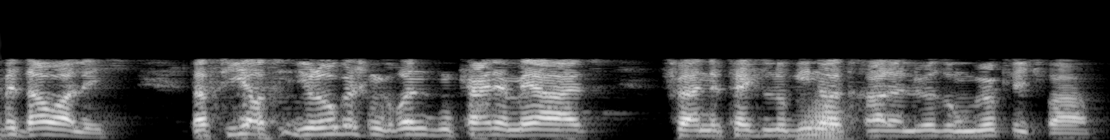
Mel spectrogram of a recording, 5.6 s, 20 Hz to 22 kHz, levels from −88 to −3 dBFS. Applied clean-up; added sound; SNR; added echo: classical method WPE with log-MMSE.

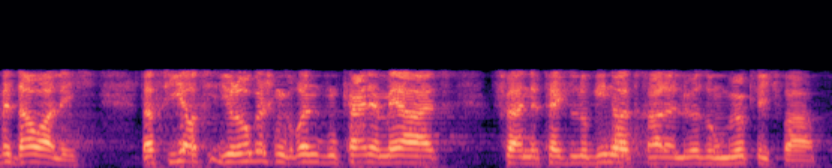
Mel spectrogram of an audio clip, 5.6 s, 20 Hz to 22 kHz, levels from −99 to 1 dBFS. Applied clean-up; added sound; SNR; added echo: neural separator model SepFormer DNS4.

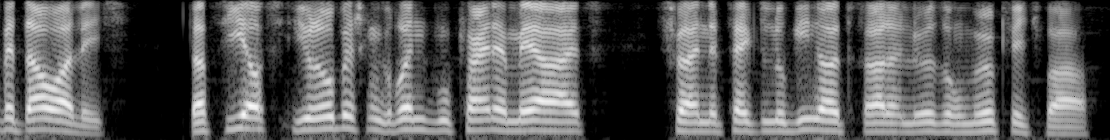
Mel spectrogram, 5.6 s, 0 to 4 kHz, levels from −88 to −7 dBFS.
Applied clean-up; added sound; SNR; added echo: neural separator model SepFormer WHAMR!.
